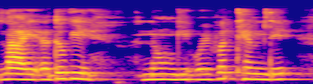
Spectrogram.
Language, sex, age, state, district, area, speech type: Manipuri, female, 30-45, Manipur, Bishnupur, rural, spontaneous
